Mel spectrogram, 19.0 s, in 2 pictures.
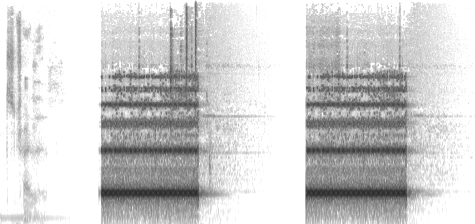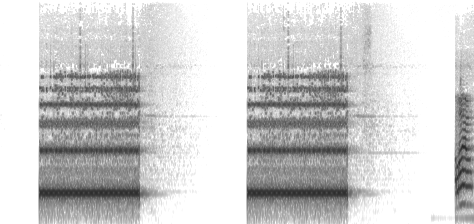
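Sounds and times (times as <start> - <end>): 
phone line ringing out with long buzzing tones: 2.0 - 4.2, 6.1 - 8.3, 10.3 - 12.5, 14.4 - 16.6.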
